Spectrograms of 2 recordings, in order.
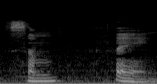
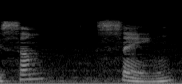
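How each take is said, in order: First: The middle consonant is a th sound. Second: The middle consonant is an s sound. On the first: The speaker calls it right. "Now see how I do it" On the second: The speaker calls it wrong. "She's going to say some, sing"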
